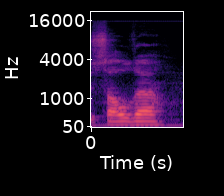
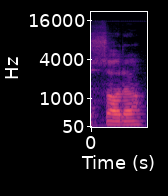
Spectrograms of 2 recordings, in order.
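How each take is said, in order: First: It is said in a non-American accent. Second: It is said in an American accent.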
